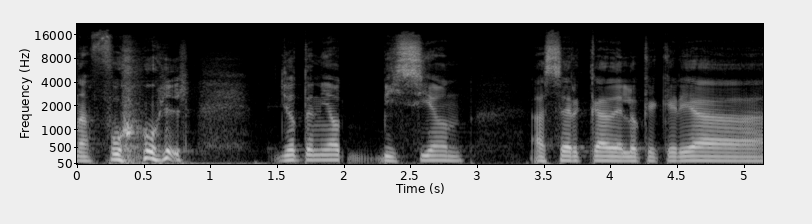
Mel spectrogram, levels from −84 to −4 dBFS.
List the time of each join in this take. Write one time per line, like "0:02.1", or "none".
0:01.4
0:02.0

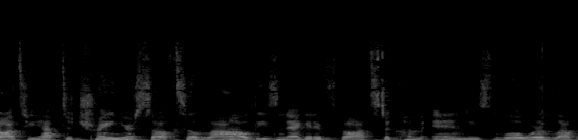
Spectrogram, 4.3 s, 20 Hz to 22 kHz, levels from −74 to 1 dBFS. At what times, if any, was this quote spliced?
0:01.3

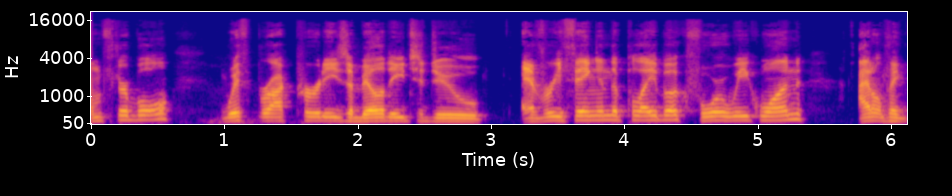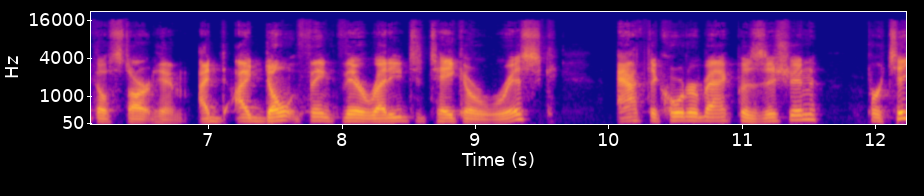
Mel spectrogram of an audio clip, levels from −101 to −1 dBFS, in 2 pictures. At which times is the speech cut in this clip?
none

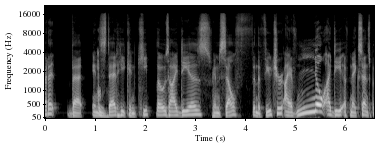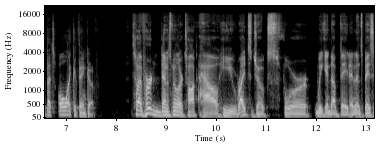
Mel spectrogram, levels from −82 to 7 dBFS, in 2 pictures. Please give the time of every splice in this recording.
0:03.3
0:06.1
0:07.2
0:09.6

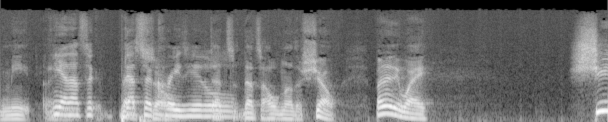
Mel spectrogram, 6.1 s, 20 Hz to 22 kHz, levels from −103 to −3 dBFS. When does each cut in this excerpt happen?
none

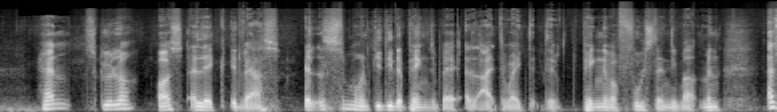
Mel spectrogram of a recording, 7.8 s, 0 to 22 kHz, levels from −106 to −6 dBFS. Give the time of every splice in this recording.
0:03.0

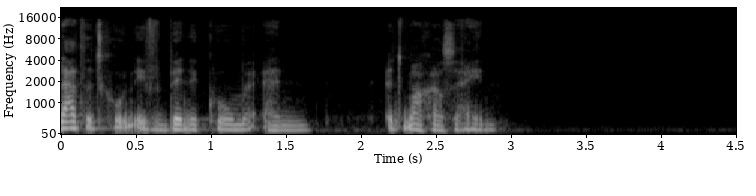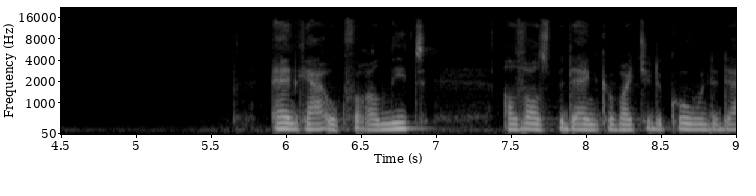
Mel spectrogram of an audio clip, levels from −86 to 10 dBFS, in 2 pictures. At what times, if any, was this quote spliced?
none

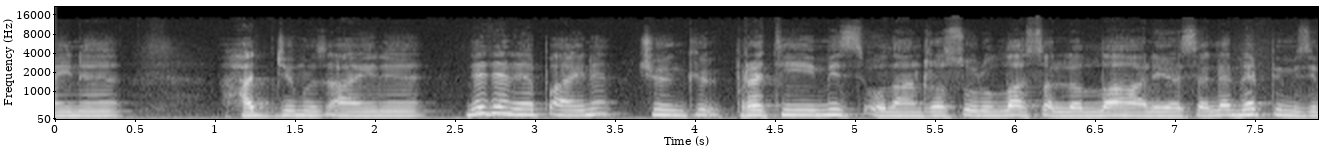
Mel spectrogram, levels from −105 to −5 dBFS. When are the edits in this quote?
0:03.6

